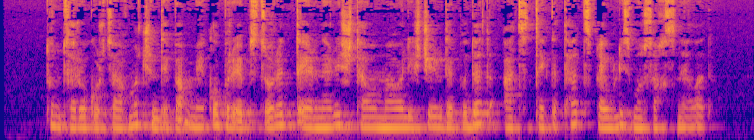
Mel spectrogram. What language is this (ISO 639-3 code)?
kat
